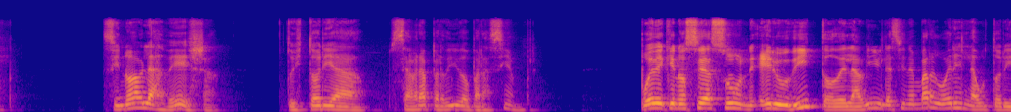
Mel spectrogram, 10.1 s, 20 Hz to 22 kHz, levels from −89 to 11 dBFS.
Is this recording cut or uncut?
uncut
